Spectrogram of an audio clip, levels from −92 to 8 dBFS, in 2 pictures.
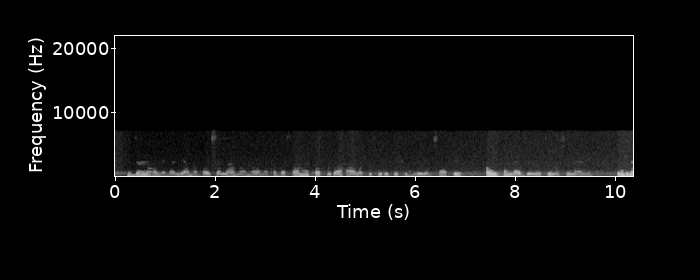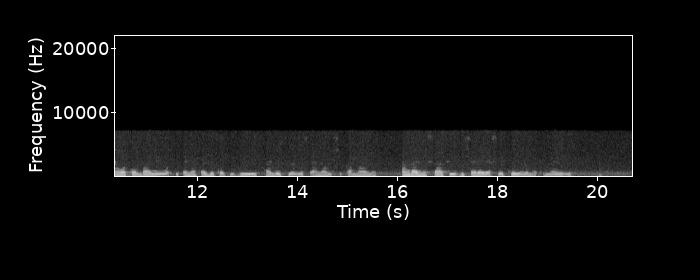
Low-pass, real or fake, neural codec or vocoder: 7.2 kHz; real; none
